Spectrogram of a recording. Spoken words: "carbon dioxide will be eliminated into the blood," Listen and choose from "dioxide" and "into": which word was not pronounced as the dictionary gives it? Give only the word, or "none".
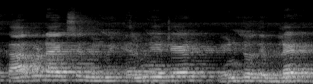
dioxide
